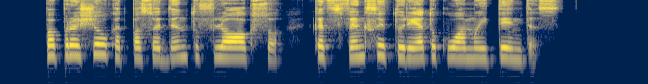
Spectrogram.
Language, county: Lithuanian, Vilnius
